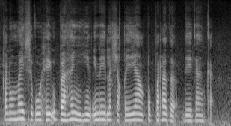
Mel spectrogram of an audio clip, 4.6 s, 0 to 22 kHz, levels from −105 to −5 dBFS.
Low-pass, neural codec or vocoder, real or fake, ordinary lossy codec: none; codec, 44.1 kHz, 7.8 kbps, Pupu-Codec; fake; none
